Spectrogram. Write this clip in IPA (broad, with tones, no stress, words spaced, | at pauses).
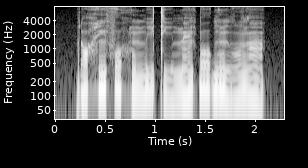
ɾɔ˧hĩ˦fo˦˨hũ˨ mi˧ ti˨ mɛ̃˨˦ k͡po˦ɡũ˦˨ɡɔ̃˨˦ ɡã˦˨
